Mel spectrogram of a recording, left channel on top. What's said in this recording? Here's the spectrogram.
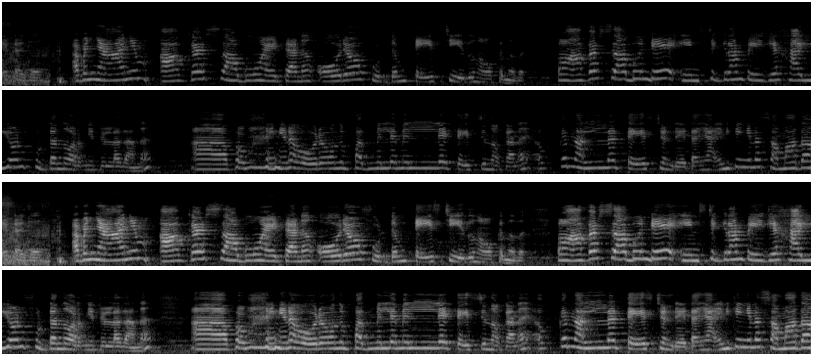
കേട്ടോ ഇത്. അപ്പൊ ഞാനും ആകാശ് സാബുവുമായിട്ടാണ് ഓരോ ഫുഡും ടേസ്റ്റ് ചെയ്ത് നോക്കുന്നത്. അപ്പൊ ആകാശ് സാബുവിന്റെ ഇൻസ്റ്റഗ്രാം പേജ് ഹൈയോൺ ഫുഡ് എന്ന് പറഞ്ഞിട്ടുള്ളതാണ്. അപ്പം ഇങ്ങനെ ഓരോന്നും മെല്ലെ ടേസ്റ്റ് നോക്കാണ്. ഒക്കെ നല്ല ടേസ്റ്റ് ഉണ്ട് കേട്ടോ. എനിക്കിങ്ങനെ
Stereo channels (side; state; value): left; quieter; 12.0 dB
